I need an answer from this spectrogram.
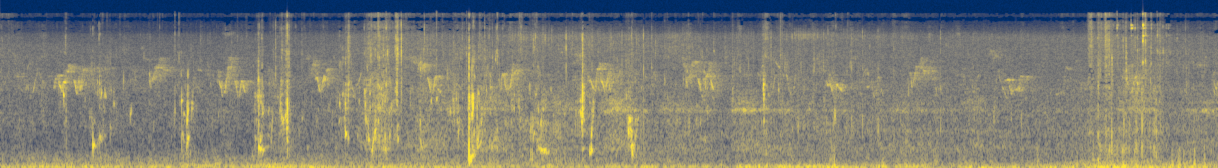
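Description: A French bulldog wading in lake shallows: scattered small splashes and drips of water around its legs, over low wind noise.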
